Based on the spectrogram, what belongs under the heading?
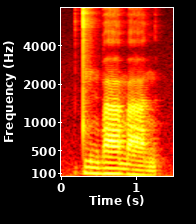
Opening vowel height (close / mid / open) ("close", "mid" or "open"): close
